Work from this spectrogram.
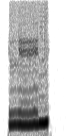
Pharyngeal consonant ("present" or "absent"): absent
